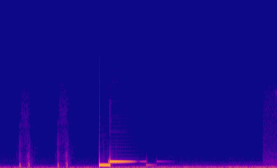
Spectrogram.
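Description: An electronic keypad beeps twice.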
